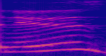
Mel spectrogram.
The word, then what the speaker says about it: Gnooze: hello and welcome to the news the g is silent in Congress today blackwater's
